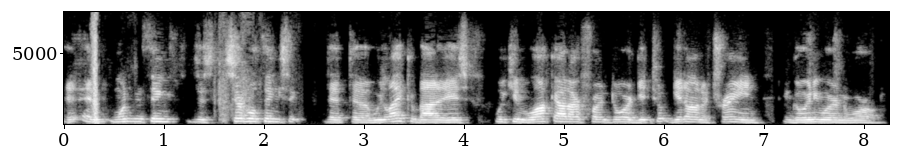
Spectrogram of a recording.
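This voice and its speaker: A man in his fifties speaks reflectively as a guest, often restarting his sentences. His voice is somewhat high, bright and husky. The audio comes through dull and lo-fi. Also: steady tone, brisk, hardly any pauses. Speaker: podcast guest, military retiree. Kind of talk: casual conversation.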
